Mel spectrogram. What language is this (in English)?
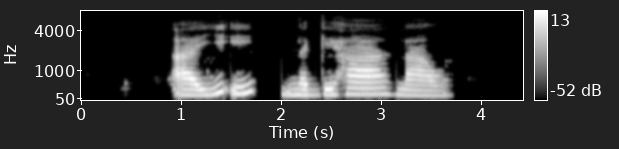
Adamawa Fulfulde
